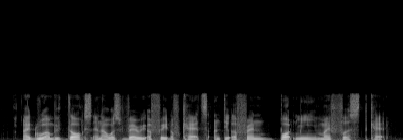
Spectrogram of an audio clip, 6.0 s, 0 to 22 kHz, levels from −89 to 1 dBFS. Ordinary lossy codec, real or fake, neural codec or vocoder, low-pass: none; real; none; 7.2 kHz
